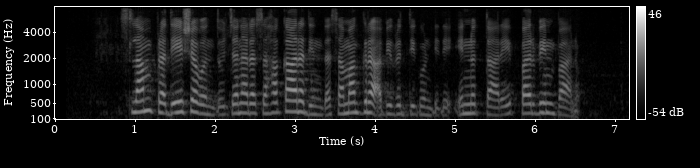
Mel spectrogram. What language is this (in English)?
Kannada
